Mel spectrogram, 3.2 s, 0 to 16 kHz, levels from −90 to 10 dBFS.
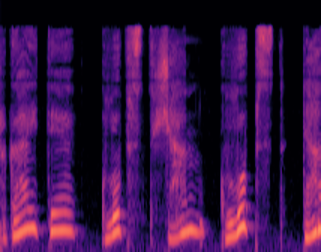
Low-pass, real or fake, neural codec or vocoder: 10.8 kHz; real; none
